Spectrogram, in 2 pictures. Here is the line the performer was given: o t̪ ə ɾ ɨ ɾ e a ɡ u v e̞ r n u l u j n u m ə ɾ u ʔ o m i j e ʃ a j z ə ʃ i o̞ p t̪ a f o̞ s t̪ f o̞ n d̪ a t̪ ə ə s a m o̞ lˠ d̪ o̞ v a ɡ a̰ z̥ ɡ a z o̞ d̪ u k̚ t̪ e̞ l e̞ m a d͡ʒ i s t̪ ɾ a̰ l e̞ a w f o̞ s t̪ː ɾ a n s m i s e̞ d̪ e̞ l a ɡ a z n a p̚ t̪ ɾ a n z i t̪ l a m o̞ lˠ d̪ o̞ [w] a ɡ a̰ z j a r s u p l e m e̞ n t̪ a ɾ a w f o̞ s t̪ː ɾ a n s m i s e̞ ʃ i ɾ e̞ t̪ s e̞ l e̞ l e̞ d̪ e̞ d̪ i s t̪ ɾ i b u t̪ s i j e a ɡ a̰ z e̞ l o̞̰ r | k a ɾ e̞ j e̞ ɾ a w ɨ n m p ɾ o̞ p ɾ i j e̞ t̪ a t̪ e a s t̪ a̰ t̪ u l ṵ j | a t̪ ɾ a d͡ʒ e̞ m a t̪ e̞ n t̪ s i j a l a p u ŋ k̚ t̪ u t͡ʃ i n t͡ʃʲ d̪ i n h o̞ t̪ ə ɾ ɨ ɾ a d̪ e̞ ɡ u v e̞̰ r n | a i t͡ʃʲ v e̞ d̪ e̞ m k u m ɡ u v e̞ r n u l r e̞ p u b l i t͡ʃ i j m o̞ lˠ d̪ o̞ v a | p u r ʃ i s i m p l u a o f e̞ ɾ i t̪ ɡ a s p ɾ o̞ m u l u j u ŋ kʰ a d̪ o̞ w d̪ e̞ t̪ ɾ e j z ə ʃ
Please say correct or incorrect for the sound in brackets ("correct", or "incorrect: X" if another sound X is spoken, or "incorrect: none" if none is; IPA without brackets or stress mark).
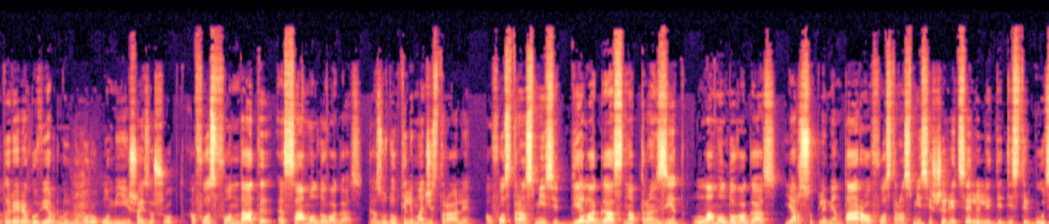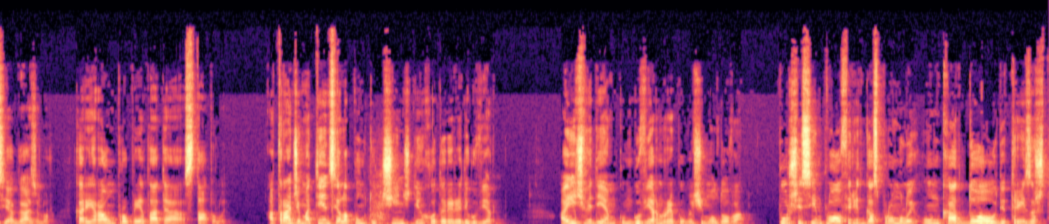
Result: incorrect: v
